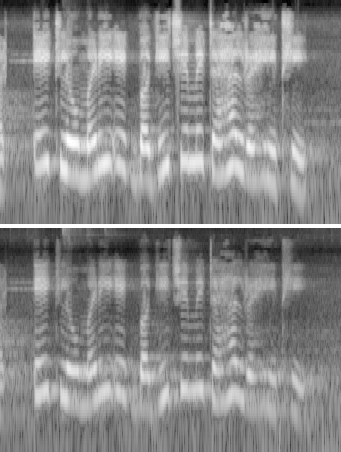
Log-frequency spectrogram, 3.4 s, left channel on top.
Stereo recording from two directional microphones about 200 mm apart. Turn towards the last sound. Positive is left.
turn(degrees=45)  # may be behind; listen again after turning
